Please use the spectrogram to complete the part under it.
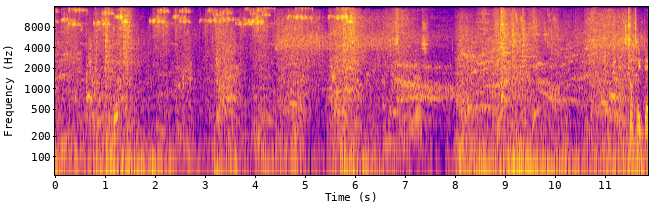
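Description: Monsters grunt and roar.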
